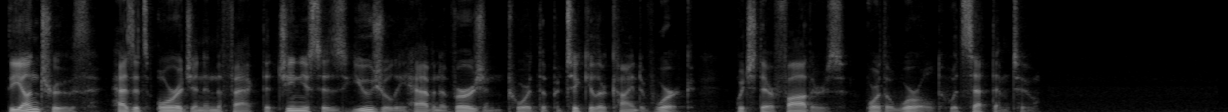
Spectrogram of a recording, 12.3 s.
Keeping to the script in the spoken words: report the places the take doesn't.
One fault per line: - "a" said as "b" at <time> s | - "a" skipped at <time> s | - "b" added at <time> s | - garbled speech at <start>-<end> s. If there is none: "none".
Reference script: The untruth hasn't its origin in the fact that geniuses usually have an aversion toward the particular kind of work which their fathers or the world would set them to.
- "hasn't" said as "has" at 1.1 s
